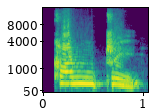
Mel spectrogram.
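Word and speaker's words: country: அ sound வரும் சி ஓ என் டிஆர் ஒய் கண்ட்ரி ஆனால் இந்த ஆர் இல்லாமல் ஒரு சொல் இருக்கிறது சி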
